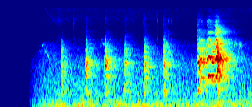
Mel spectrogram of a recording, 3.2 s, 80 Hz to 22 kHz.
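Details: A 13-month-old pet Indian ringneck parakeet gives a run of short, scratchy syllables about every quarter second, ending in a louder, harsher squawked phrase, with a low household hum behind.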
